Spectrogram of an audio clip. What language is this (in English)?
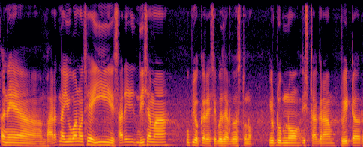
Gujarati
